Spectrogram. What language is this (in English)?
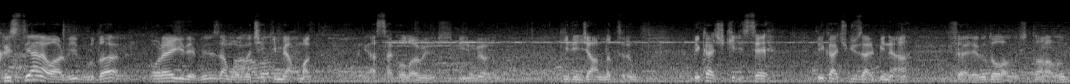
Turkish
